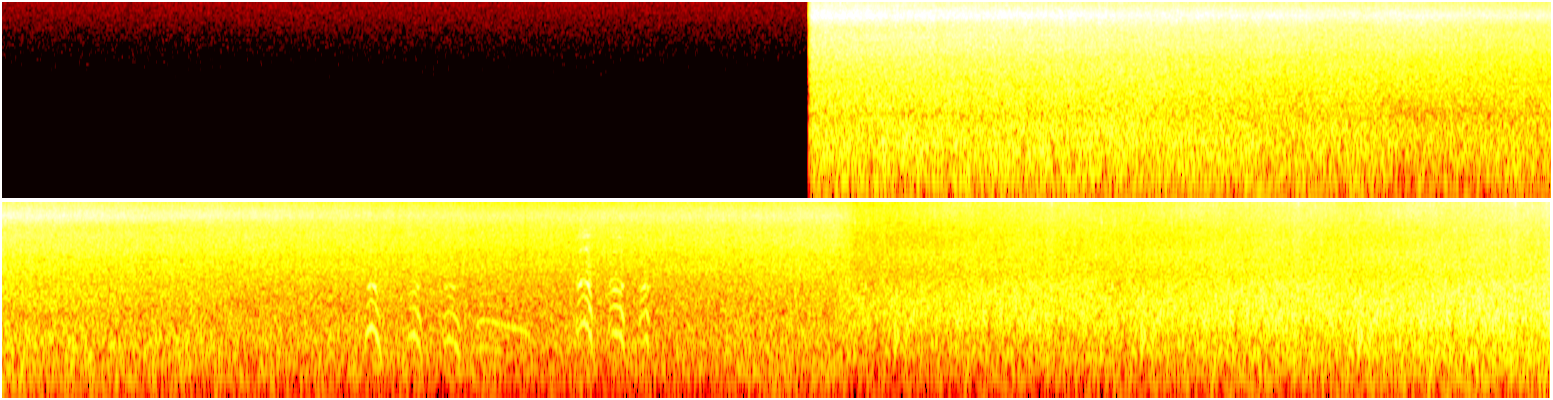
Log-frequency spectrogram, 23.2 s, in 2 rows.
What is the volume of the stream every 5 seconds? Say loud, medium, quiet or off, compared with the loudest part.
off, loud, medium, medium, loud.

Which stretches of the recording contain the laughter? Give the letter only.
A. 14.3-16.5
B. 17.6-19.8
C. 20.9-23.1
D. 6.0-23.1
A.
